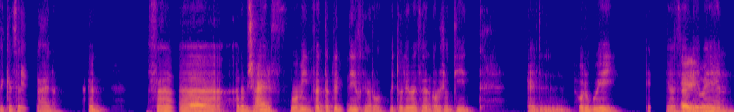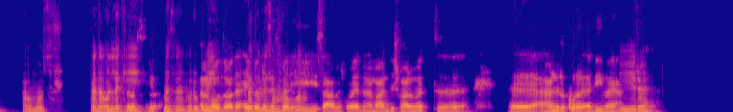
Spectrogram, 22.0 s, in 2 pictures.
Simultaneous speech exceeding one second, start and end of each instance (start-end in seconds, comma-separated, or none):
14.0-15.8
